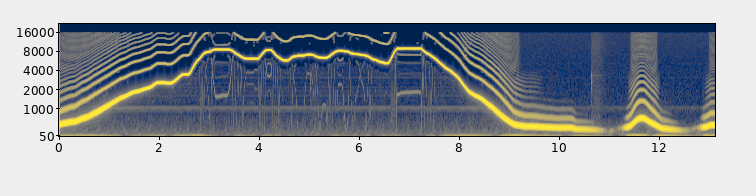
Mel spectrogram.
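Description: MachineRoom 204D VCF, a Moog ladder filter clone, self-oscillating: a pure, whistling sine-like tone whose pitch follows the cutoff knob. It glides smoothly up from a mid tone to a high whistle, wavers there for a few seconds, then sweeps down to a low tone that fades out, since the filter resonates only weakly at low frequencies. Two short up-and-down swoops follow near the end.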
